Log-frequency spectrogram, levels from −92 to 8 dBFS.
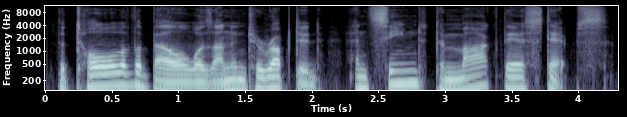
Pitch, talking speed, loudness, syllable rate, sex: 120 Hz, 180 wpm, -17 LUFS, 4.7 syllables/s, male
